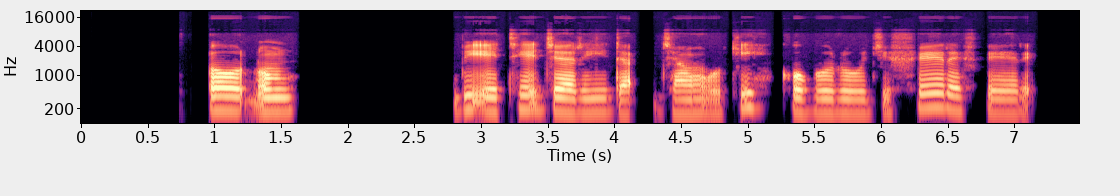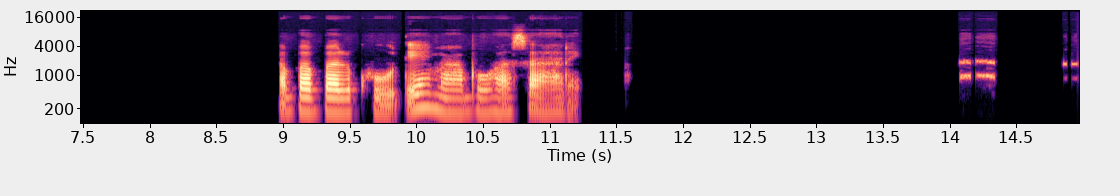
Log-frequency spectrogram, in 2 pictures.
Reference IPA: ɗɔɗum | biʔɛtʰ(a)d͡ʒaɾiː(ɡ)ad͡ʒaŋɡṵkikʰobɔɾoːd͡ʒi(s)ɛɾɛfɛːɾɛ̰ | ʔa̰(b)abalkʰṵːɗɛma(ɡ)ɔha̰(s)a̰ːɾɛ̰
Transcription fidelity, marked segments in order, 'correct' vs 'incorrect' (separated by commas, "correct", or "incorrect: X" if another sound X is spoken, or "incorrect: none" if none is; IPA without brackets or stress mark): incorrect: ɛ, incorrect: d, incorrect: f, correct, incorrect: b, correct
